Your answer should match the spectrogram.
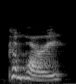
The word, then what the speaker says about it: Campari: Am I saying... I'm sorry, still saying that wrong. – It's Campari.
